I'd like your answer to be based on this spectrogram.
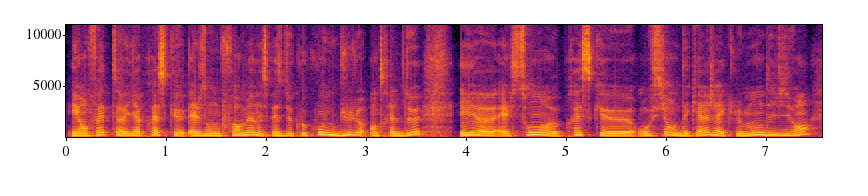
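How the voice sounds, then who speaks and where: Woman podcaster, mellow mid-pitched voice, hesitant chatty critic. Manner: many filler pauses, restarts, self-deprecating asides. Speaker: film podcast co-host. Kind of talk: casual film analysis chat.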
